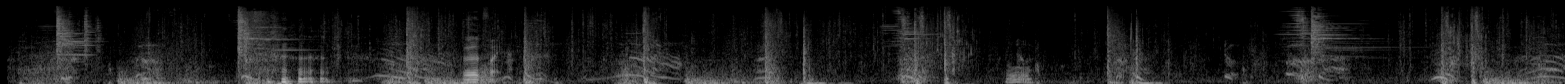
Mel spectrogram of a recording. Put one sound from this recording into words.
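Metal blades clash and ring in a sword fight.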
